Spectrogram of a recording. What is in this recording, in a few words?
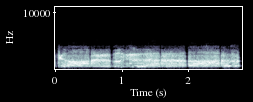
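Korean damaged pilot mood med, speech; War Thunder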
